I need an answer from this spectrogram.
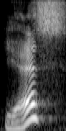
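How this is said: The pitch rises across the word. The marriage is happy and blessed with children. "I said it yes with a tone which is known as a rising tone"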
